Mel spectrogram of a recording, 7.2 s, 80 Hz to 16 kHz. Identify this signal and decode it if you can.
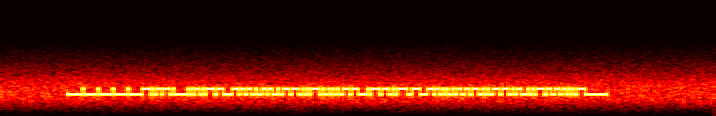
RTTY (50 baud, 170 Hz shift), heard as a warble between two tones, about 850 Hz centre, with radio static and a narrow filter. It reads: SEM PLANEJAMENTO FINANCEIRO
